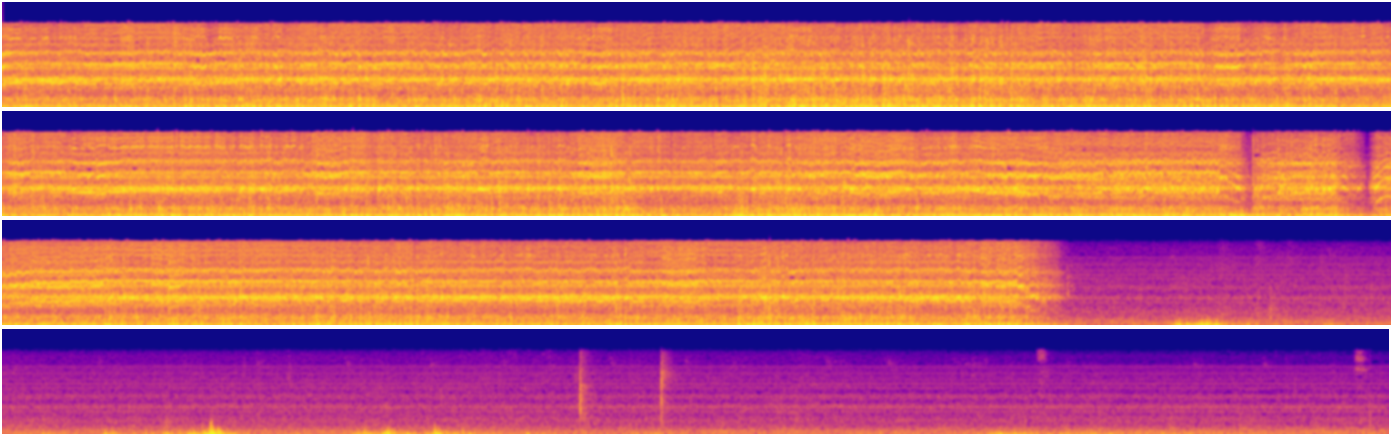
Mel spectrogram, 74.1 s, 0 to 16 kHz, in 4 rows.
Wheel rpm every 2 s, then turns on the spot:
230, 230, 230, 230, 230, 240, 230, 220, 230, 230, 230, 230, 230, 230, 230, 220, 200, 140, 140, 220, 230, 230, 230, 230, 230, 90, 0, 0, 0, 0, 0, 0, 0, 0, 0, 0, 0.
none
